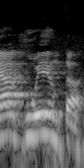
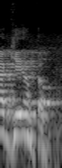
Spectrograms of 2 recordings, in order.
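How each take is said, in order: First: A u sound follows the g. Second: The g goes straight into the e. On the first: The speaker calls it right. "o som do G, o som do U e o som do E" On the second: The speaker calls it wrong. "não é aguenta"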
